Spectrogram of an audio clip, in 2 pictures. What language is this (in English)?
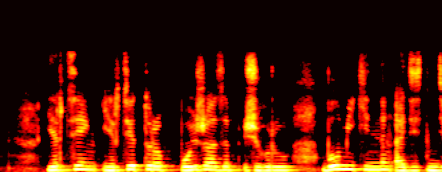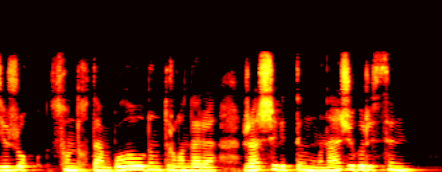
Kazakh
